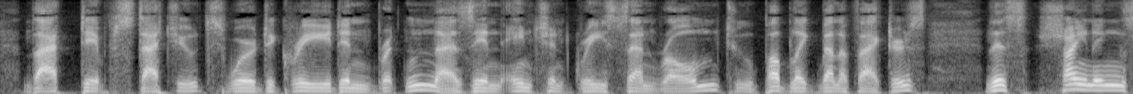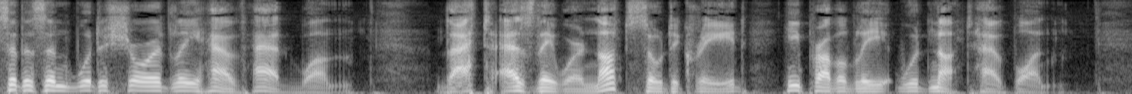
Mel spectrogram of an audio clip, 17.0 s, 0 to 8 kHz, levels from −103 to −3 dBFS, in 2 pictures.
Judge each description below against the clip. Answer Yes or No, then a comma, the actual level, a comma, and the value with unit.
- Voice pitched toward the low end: Yes, low, 110 Hz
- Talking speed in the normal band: No, slow, 130 wpm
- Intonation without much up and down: No, average, 5.1 semitones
